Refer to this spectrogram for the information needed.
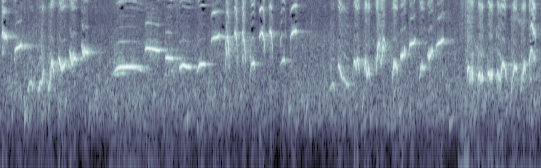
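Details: White-rumped shama juvenile song for tutoring captive-bred birds: quick rising whistles, clear descending notes, and dense bursts of sharp chips and trills in a varied, energetic sequence.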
